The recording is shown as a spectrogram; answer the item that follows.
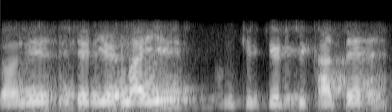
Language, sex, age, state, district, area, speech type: Hindi, male, 30-45, Bihar, Begusarai, rural, conversation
